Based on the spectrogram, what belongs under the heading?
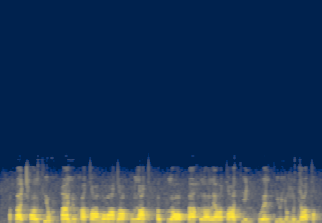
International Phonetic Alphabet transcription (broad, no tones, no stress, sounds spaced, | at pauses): f a cʰ ɒ l sʲ ɒ xʷ q ɛ lʲ ɔ xʷ ɛ tˤ u ðˤ o w ɒ dˤ o w h u l ɛ tˤ h o xʷ l ɒ f a χ l ɒ l ɛ w tˤ a tʲ a ʎ xʷ ɛ l tʲ u j ə ŋʷ ə dʲ u tˤ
